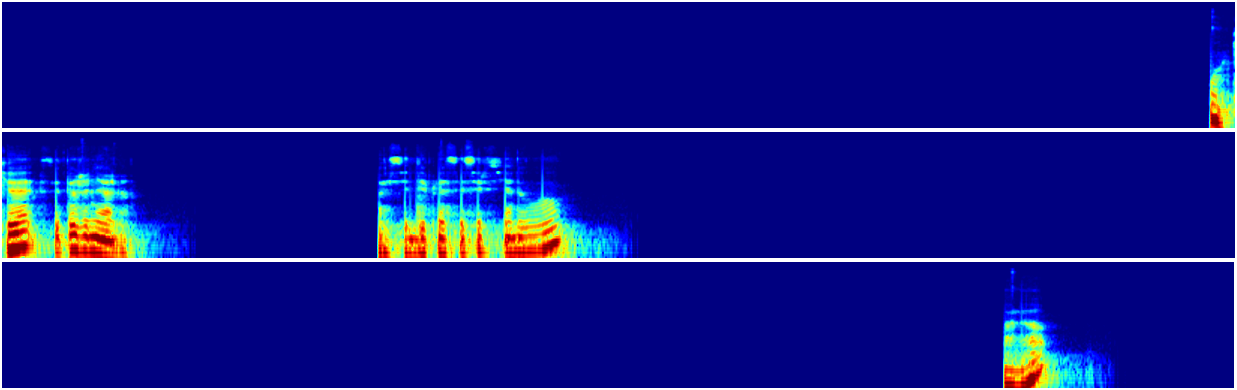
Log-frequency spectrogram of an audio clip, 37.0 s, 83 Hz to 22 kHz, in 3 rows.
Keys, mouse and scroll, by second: 2.4 click, 6.5 click, 8.5 click, 12.2 alt+click, 12.6 middle click, 13.1 alt+click, 13.7 alt+middle click, 14.0 alt+middle click, 14.7 alt+click, 15.7 click, 20.9 alt+click, 21.9 alt+middle click, 23.4 right click, 24.3 click, 28.1 click, 29.0-33.6 typing, 31.4 middle click, 33.4 middle click, 34.9 click.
